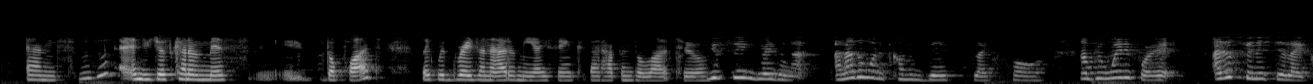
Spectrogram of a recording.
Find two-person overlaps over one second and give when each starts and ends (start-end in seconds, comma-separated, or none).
none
